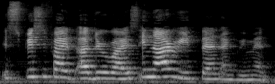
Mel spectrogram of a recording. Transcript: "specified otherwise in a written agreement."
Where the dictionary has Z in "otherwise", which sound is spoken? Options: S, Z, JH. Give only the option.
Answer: S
